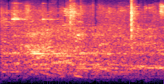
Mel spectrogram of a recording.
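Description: Indistinct shouting and chatter of players on an outdoor football pitch, with a single sharp knock of the ball being struck near the end.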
